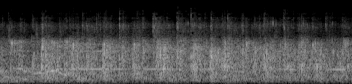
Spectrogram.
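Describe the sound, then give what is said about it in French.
An audience applauds steadily for a few seconds, a dense, even patter of many hands clapping at once with no break in the noise. “Est-ce que quelqu'un peut donner une main d'acclamation?”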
